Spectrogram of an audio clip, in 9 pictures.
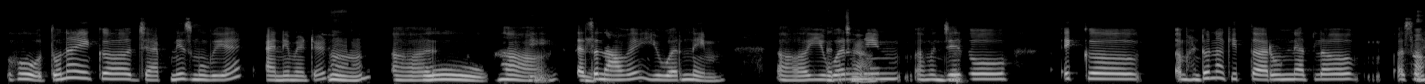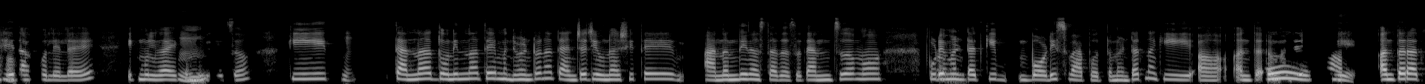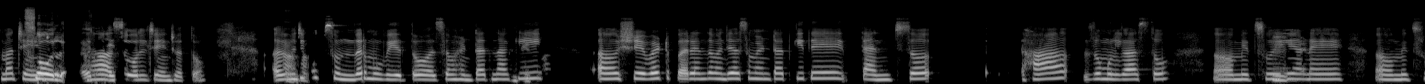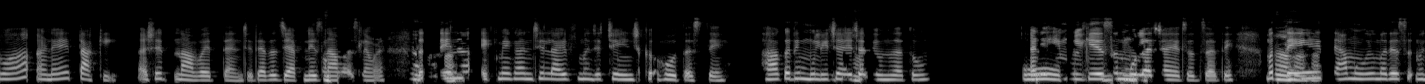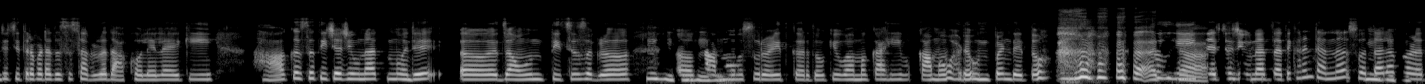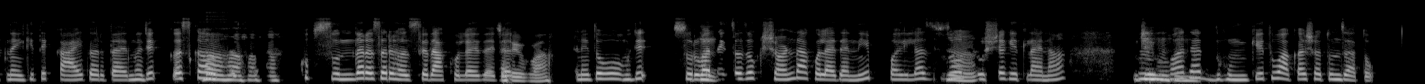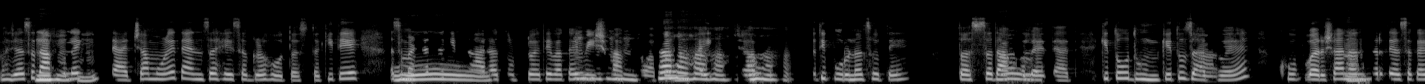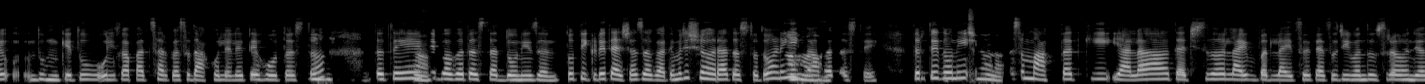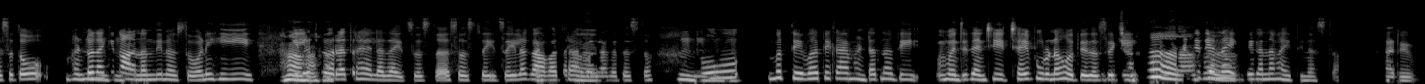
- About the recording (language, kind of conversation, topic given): Marathi, podcast, तुम्हाला कधी एखाद्या चित्रपटाने पाहताक्षणीच वेगळ्या जगात नेल्यासारखं वाटलं आहे का?
- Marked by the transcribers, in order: tapping; other background noise; in English: "स्वॅप"; in English: "सोल"; in English: "सोल"; laughing while speaking: "वाढवून पण देतो"; distorted speech; laughing while speaking: "अच्छा!"; other noise; static; surprised: "ओह!"; in English: "लाईफ"; in English: "सो"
